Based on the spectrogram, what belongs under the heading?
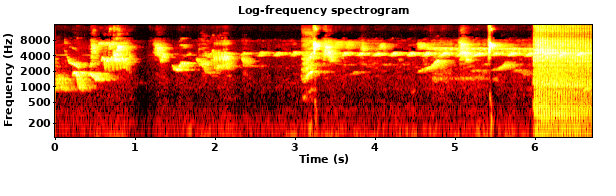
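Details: Sooty-headed bulbul song meant for training songbirds: a run of quick varied chirps and warbles, then a steady high tone with clicks, cut off by a harsh noisy burst.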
